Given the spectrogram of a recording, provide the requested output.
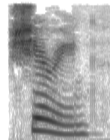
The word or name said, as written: shearing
